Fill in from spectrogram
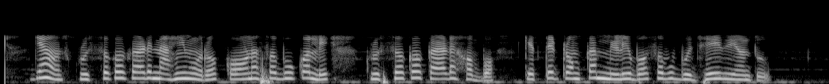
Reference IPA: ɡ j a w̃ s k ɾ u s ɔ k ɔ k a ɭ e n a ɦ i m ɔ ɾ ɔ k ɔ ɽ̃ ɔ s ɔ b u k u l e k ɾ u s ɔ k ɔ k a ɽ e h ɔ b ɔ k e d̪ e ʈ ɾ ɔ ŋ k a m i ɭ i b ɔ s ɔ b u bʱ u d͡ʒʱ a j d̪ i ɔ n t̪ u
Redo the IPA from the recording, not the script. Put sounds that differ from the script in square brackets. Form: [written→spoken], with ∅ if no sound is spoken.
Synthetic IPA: ɡ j a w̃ s k ɾ u s ɔ k ɔ k a [ɭ→ɽ] e n a ɦ i m ɔ ɾ ɔ k ɔ ɽ̃ ɔ s ɔ b u k [u→ɔ] l e k ɾ u s ɔ k ɔ k a ɽ e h ɔ b ɔ k e [d̪→t̪] e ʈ ɾ ɔ ŋ k a m i ɭ i b ɔ s ɔ b u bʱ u d͡ʒʱ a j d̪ i ɔ n t̪ u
